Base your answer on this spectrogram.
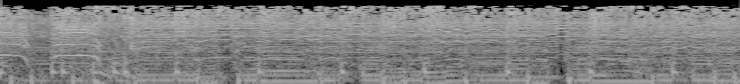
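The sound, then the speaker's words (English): A crowd cheers wildly for a stunt jump, with loud, sustained yelling and whooping that rises and falls in pitch and holds steady for several seconds without a break. “Okay, and the crowd goes wild.”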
